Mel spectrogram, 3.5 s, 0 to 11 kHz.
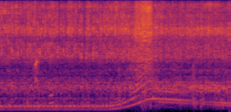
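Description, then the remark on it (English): A Ford Mustang's Coyote 5.0 V8 engine idles with a low, steady rumble, then revs sharply, the pitch sweeping upward and holding at a higher, loud roar before easing slightly. “That's Coyote 5.0. I'm going to guess Mustang.”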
